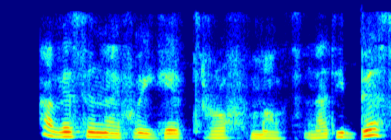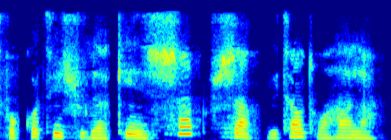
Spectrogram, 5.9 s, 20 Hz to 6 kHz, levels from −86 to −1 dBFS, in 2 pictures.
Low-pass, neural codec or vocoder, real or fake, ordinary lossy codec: 5.4 kHz; none; real; AAC, 24 kbps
